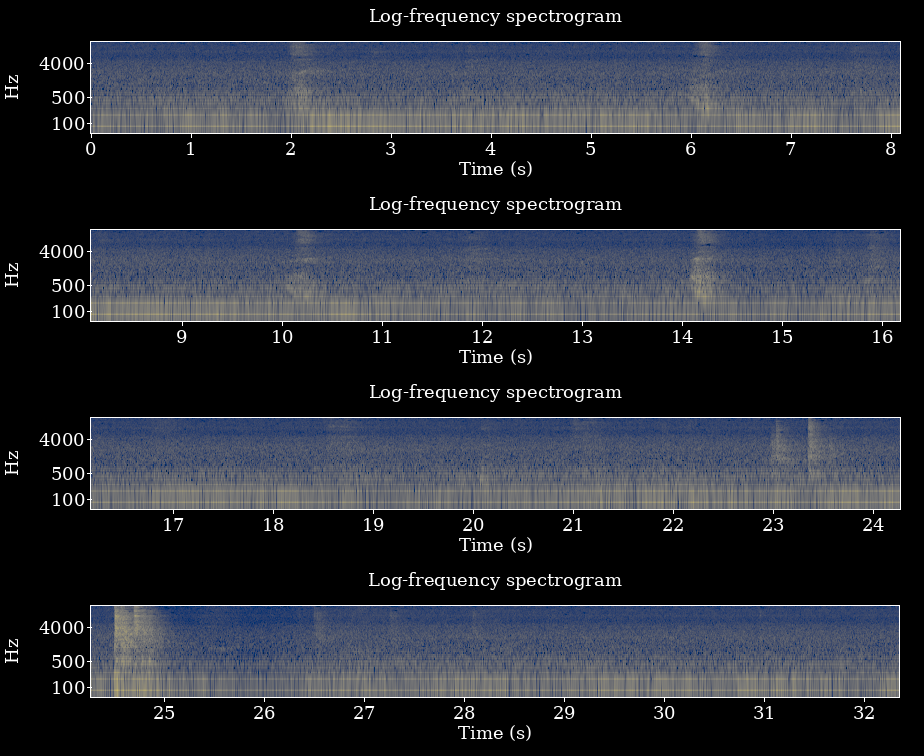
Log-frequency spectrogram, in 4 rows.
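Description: A set of barbell back squats: a short, hard breath with each rep, about every four seconds, over a steady low hum. Near the end the loaded 100 kg barbell is racked with a loud metal clank that rings briefly.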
